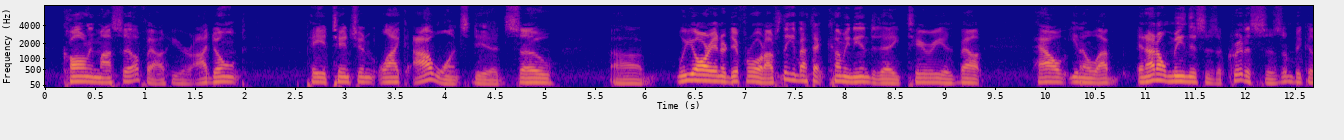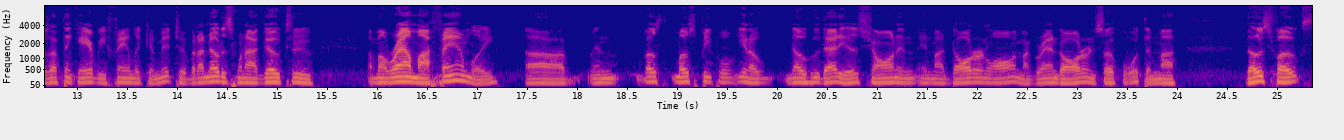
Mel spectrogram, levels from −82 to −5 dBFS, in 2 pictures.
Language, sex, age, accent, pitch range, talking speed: English, male, 50-69, American, 115-140 Hz, 205 wpm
